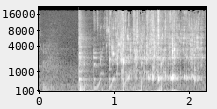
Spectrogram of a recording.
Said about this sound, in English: you pour it into a glass. Then you lick the excess vodka off your fingers, because you always fuck up while pouring vodka into a glass.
